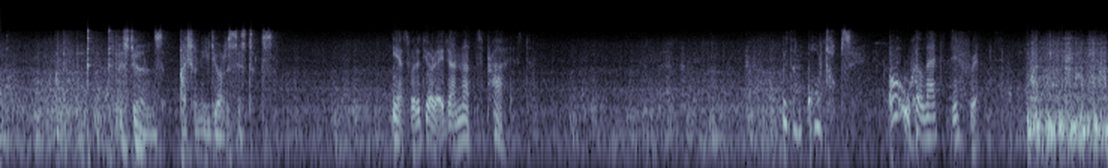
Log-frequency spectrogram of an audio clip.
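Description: Diners murmur and cutlery clinks in a busy room.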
